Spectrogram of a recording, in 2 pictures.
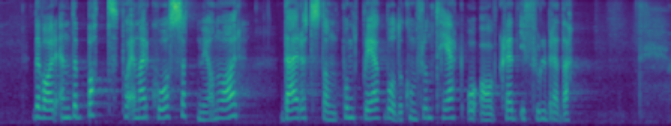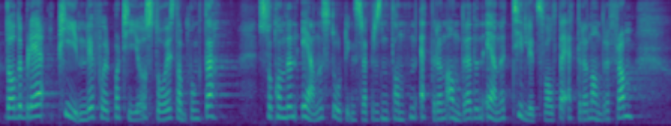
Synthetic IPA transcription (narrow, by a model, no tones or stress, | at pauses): d̪ɛʋɑɾɛ̰nd̪ɛbɑt̪ːpʰɔʔɛ̰næɾkʰoːsœt̪nəjɑnʉɑːɾ | d̪æɾœt̪ːst̪ɑnd̪̚pʊŋk̚t̪̚blɛboːd̪əkʰʊnfɾʊnt̪ʰeːʈɔʔɑːʋkʰɽɛd̪ɪfʉlbɾɛd̪ə | d̪ɑːd̪ɛblɛpʰiːnlɪfɔɾpɑʈʰiːəɔst̪oːɪst̪ɑnd̪pʊŋkt̪əsɔkʰɔmd̪ɛneːnəst̪uːʈɪŋsɾɛpɾəsnt̪ʰɑnt̪n̩ɛt̪ːəɖɛnʔɑnd̪ɾəd̪ɛneːnət̪ʰɪlːɪt̪sʋɑlt̪əʔɛt̪ːəɖɛnɑnd̪ɾəfɾɑmː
